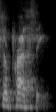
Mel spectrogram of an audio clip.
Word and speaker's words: Cipressy: And it's pronounced suppressing just like it looks.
